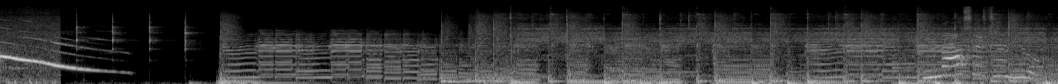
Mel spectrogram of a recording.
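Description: A long falling, whistle-like pitch glide, then a brief gap. Then cheerful background music with a melody begins, filling out with a steady bass beat about halfway through.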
